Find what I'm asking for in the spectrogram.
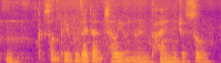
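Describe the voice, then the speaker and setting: A man playing a doctor in an ASMR medical exam roleplay, soft-spoken and reassuring, with gentle teasing and close whispered passages. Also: sits low, steady tone, quick pace, slight background noise, poor audio. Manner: slips into unvoiced whispering up close.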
